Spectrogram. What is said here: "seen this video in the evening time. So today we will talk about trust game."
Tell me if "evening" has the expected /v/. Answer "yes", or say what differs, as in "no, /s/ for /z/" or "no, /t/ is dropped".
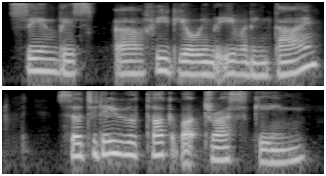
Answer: yes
